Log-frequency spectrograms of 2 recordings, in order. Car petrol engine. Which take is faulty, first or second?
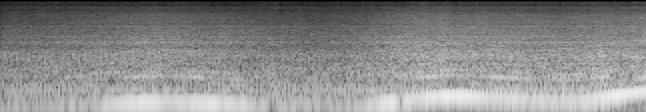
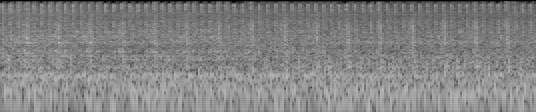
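second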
